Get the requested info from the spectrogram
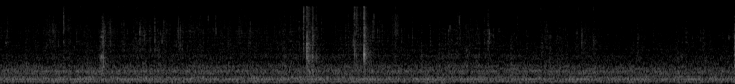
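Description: Faint rustling and crackling of clear plastic shrink-wrap being peeled off a frozen pizza, with two sharper crackles a little after three seconds in.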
